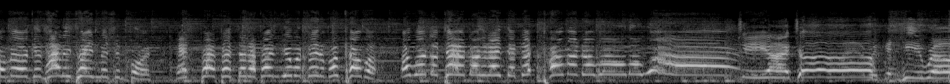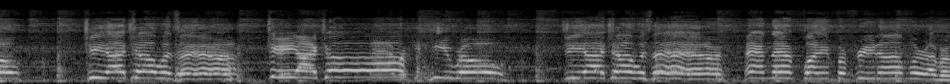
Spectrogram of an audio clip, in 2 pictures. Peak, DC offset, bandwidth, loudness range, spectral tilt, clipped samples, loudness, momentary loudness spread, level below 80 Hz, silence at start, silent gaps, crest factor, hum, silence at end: -6 dBFS; under 0.1%; 13.5 kHz; 2 LU; -3 dB/octave; under 0.1%; -21 LUFS; 7 LU; -56 dBFS; 0 s; none; 16 dB; none; 0 s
